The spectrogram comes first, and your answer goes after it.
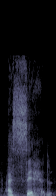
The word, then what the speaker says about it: السحر: But before we go to that, pay attention to the correct way of pronouncing this ra and making it light when you are stopping on it in this example I've given. As-sihr.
